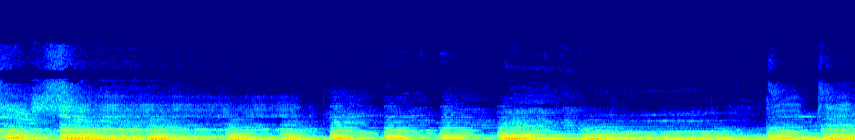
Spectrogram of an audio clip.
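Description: A hymn sung in call-and-response form, a cantor's phrases echoed by voices, with piano accompaniment.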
